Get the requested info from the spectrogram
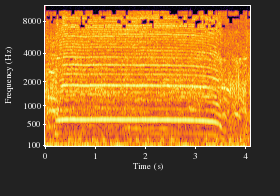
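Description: A football commentator's long held shout: one drawn-out vowel on a steady high pitch for about three seconds, falling away near the end, over the steady rumble of a stadium crowd.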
